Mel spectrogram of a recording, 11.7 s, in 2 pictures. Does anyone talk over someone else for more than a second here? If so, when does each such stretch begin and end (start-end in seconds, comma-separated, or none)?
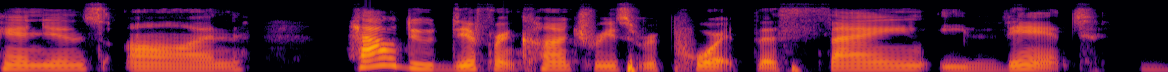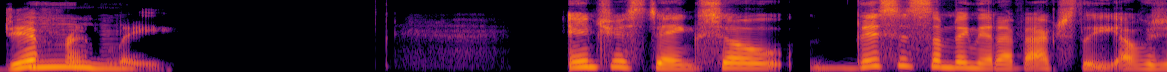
none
